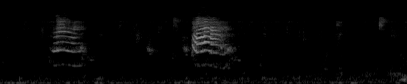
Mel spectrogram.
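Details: Orange kitten left behind by its mother, giving two high, thin meows: a shorter one, then a louder, rising-falling cry about a second and a half later, with quiet room noise between.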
